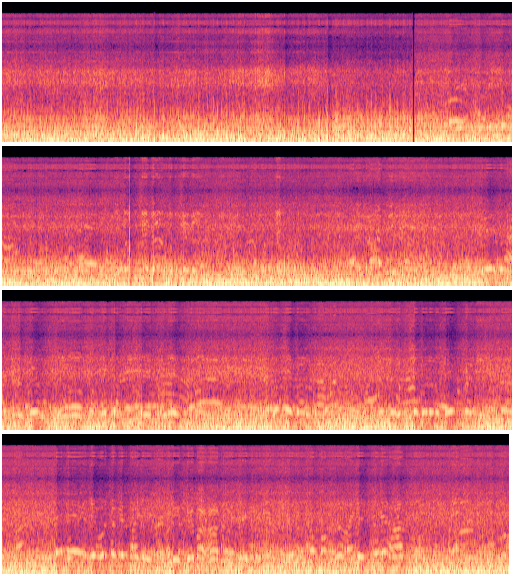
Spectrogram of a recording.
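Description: Steady loud drone of a light jump plane's propeller engine, heard from the open door and then inside the cabin, with voices talking over it.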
